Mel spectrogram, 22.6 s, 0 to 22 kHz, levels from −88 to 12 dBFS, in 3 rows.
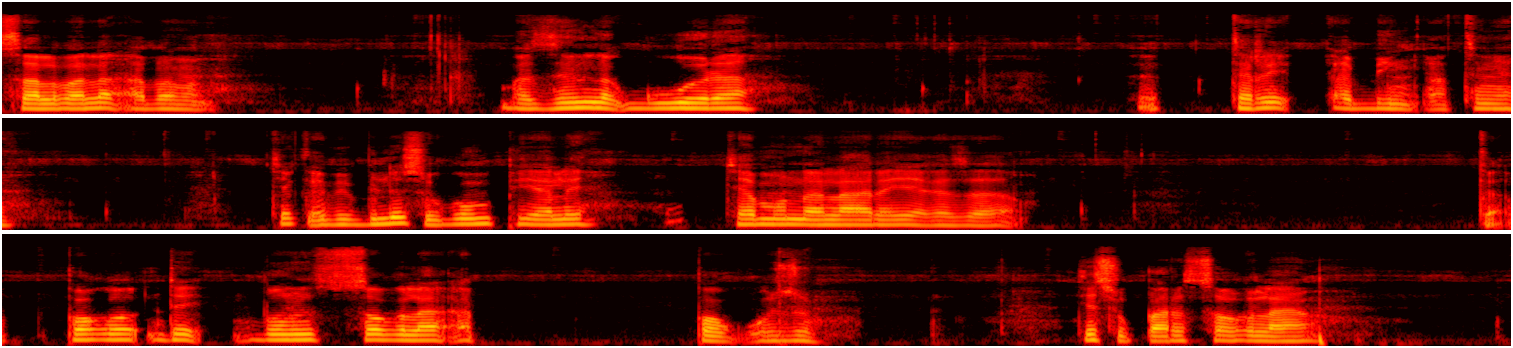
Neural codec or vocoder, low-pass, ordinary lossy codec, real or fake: codec, 44.1 kHz, 7.8 kbps, Pupu-Codec; 14.4 kHz; MP3, 64 kbps; fake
